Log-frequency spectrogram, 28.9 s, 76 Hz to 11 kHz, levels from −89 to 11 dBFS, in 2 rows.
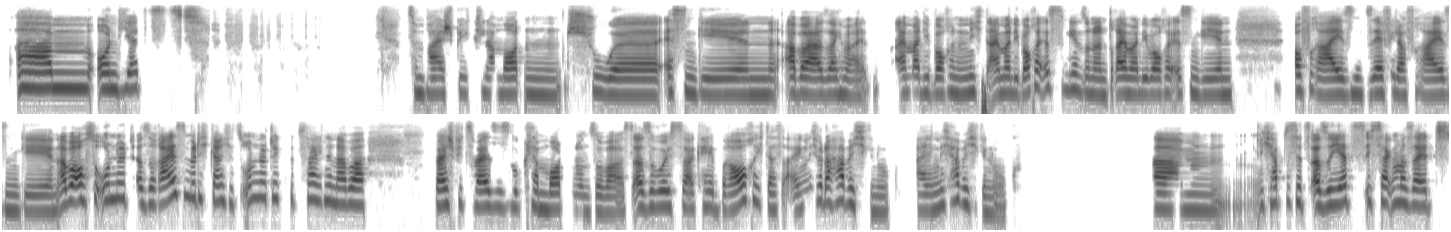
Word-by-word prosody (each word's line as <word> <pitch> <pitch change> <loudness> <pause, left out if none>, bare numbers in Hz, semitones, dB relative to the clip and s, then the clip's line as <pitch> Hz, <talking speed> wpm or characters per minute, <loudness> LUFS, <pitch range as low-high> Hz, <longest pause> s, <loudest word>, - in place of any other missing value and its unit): Ähm, 245 0 +4
und 235 -1 +1
jetzt 240 +1 -6 2.0
Zum 200 -2 -8
Beispiel 190 +1 +2
Klamotten, 190 -2 -4
Schuhe, 180 -2 +1
Essen 205 -1 -3
gehen, 185 0 -2
aber 190 -2 +5
sage 190 0 0
ich 190 - -8
mal, 175 -1 -4 0.3
einmal 205 +1 +1
die 200 -2 -11
Woche 190 +1 -1
nicht 195 +1 -6
einmal 200 +2 +3
die 190 - -5
Woche 200 +7 +1
essen 235 -1 -7
gehen, 225 -2 -4
sondern 185 -2 0
dreimal 190 +1 +4
die 190 - -5
Woche 185 +1 -1
essen 190 +1 -6
gehen, 185 +1 -2 0.6
auf 220 +1 -1
Reisen, 185 +1 +3
sehr 195 +2 +1
viel 195 -1 -5
auf 180 -1 -3
Reisen 180 +1 +1
gehen. 180 0 0
Aber 265 +5 +9
auch 285 - +3
so - - -4
unnöt 305 +2 -3
also, 245 -1 -2
Reisen 335 +9 +5
würde 315 0 +1
ich - - -8
gar 275 -1 +3
nicht 270 - -8
als 240 - -15
unnötig 315 +2 -6
bezeichnen, 280 -2 -5
aber 240 -1 +4 0.7
beispielsweise 220 -2 +2
so 210 0 -10
Klamotten 195 -3 -3
und 175 -2 -12
so 175 -1 -7
was. 170 0 -3
Also, 210 +1 +1
wo 220 - -3
ich 220 0 -4
sage: - - -3
„Hey, 215 -1 -6
brauche 195 +10 +2
ich 255 - -11
das 195 -1 -8
eigentlich 225 +9 -9
oder 260 -2 0
habe 275 -3 +2
ich 235 - -4
genug?“ 175 0 -13 0.2
Eigentlich 190 +5 -6
habe 295 -4 -2
ich 240 - -8
genug. 175 -1 -14 1.3
Ähm, 190 +1 +2 0.3
ich 225 +2 -3
habe 255 0 -1
das 265 - -9
jetzt 260 -3 -6
also, 220 +1 +6
jetzt, 265 +3 +2
ich 265 - -3
sage 260 -2 +2
mal, 255 -1 0
seit 225 -2 +3
200 Hz, 170 wpm, -25 LUFS, 185-240 Hz, 2.0 s, Aber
